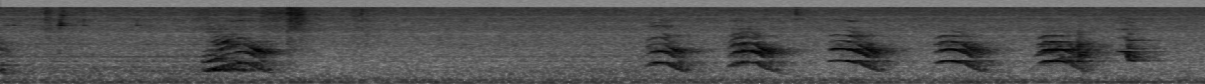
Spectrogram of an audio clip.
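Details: Pet rose-ringed parakeet kept indoors: one sharp rising-falling squawk, then a run of six quieter, evenly spaced chevron-shaped calls about half a second apart, over a steady background hiss.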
